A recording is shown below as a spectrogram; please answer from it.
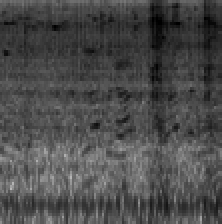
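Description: Tractor diesel engine idling steadily, with a short clatter about one and a half seconds in.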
